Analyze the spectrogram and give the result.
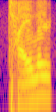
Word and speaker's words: Tyler: My name is Tyler, T-Y-L-E-R. – Yep. – And I'm calling with Cardiff. It's spelled C-A-R-D-I-F-F, as in Frank Frank.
